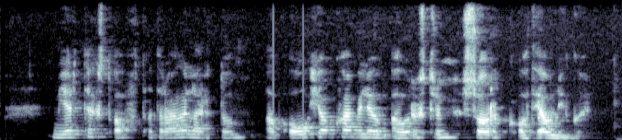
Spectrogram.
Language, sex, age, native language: Icelandic, female, 50-59, Icelandic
